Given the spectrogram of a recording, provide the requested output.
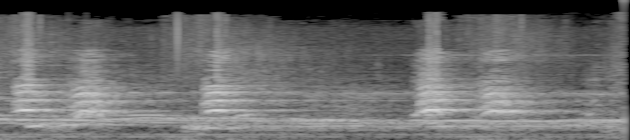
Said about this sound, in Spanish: Esos perros hambrientos y con furia están dispuestos a atacar.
